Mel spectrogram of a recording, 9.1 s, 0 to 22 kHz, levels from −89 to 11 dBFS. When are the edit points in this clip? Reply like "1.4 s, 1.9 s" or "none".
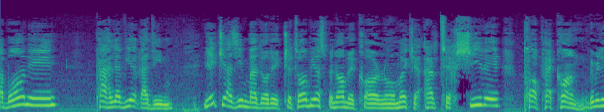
none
